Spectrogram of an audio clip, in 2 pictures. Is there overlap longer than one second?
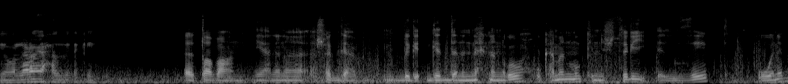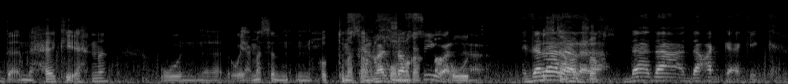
Yes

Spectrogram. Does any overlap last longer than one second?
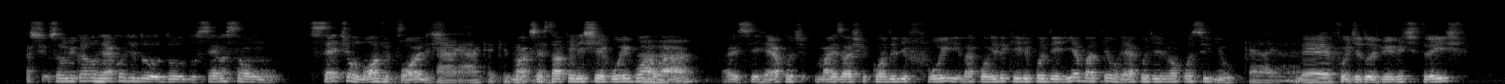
No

